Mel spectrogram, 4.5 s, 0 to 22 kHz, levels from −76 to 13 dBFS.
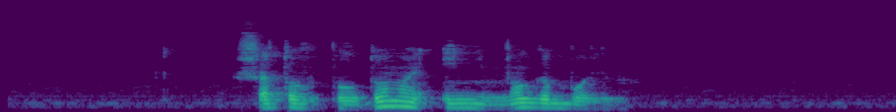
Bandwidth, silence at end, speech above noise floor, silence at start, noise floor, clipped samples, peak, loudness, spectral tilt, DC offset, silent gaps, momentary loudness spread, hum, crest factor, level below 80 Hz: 7.8 kHz; 1.35 s; 38 dB; 1.2 s; -61 dBFS; under 0.1%; -8 dBFS; -24 LUFS; -8 dB/octave; under 0.1%; none; 12 LU; none; 20 dB; -66 dBFS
